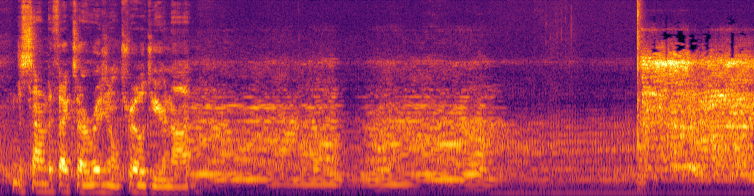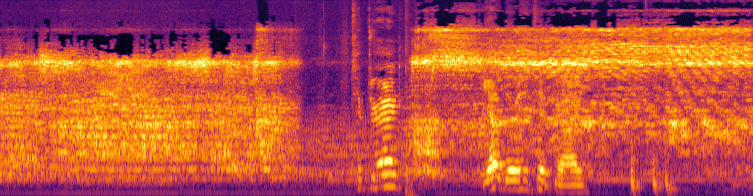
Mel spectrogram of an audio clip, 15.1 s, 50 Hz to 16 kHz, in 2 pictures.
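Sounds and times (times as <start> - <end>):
lightsaber hum: 0.0 - 15.0
loud crackling buzz: 2.0 - 10.8.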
